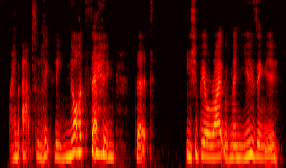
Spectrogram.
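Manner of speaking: loud, speaking straight through laughter. Answering a question that was just read out, laughing while talking. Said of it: "I'm sorry, I'm laughing".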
